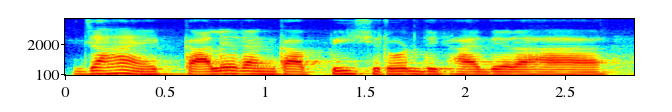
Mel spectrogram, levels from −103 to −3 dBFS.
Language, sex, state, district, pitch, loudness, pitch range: Hindi, male, Jharkhand, Garhwa, 135 Hz, -13 LUFS, 130-145 Hz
